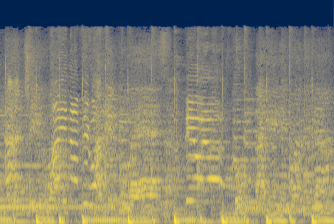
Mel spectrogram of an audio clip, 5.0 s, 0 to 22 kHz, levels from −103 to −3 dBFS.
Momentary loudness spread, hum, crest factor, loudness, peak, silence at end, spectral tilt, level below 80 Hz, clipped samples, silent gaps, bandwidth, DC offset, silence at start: 5 LU; none; 12 dB; -14 LUFS; 0 dBFS; 0 s; -4.5 dB/octave; -20 dBFS; under 0.1%; none; 13.5 kHz; under 0.1%; 0 s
